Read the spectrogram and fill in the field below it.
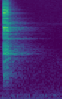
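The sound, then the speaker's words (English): A single bright clink of glasses touching in a toast, sharp, with a shimmering ring that fades quickly. “All right, so orange clove, here we go. Cheers.”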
